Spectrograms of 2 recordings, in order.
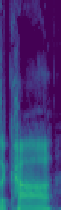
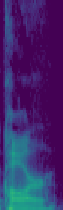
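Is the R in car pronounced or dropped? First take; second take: dropped; pronounced. First: The R at the end of car is dropped. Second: The R at the end of car is pronounced.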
